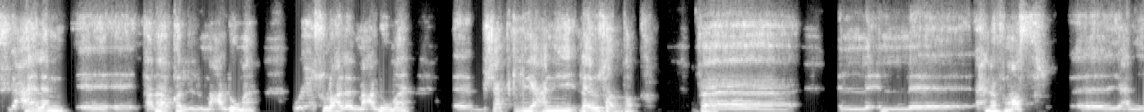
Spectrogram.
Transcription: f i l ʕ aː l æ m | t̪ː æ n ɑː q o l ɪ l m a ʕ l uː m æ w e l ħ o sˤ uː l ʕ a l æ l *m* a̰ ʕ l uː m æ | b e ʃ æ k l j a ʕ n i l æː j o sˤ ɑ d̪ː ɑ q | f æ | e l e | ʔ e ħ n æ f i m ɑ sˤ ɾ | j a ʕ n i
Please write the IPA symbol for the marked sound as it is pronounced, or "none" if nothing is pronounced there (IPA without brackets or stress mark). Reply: m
